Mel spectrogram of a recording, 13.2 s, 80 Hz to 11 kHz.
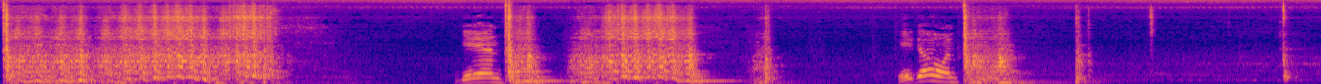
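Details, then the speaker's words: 1977 Ford F150 with a 460 V8 on an old battery: the starter grinds over laboriously at about three turns a second, then gives short weak cranks. The battery is suspected, and jumper cables are being fetched. "think my old batter going to hold up there well I grab some jum CES"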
